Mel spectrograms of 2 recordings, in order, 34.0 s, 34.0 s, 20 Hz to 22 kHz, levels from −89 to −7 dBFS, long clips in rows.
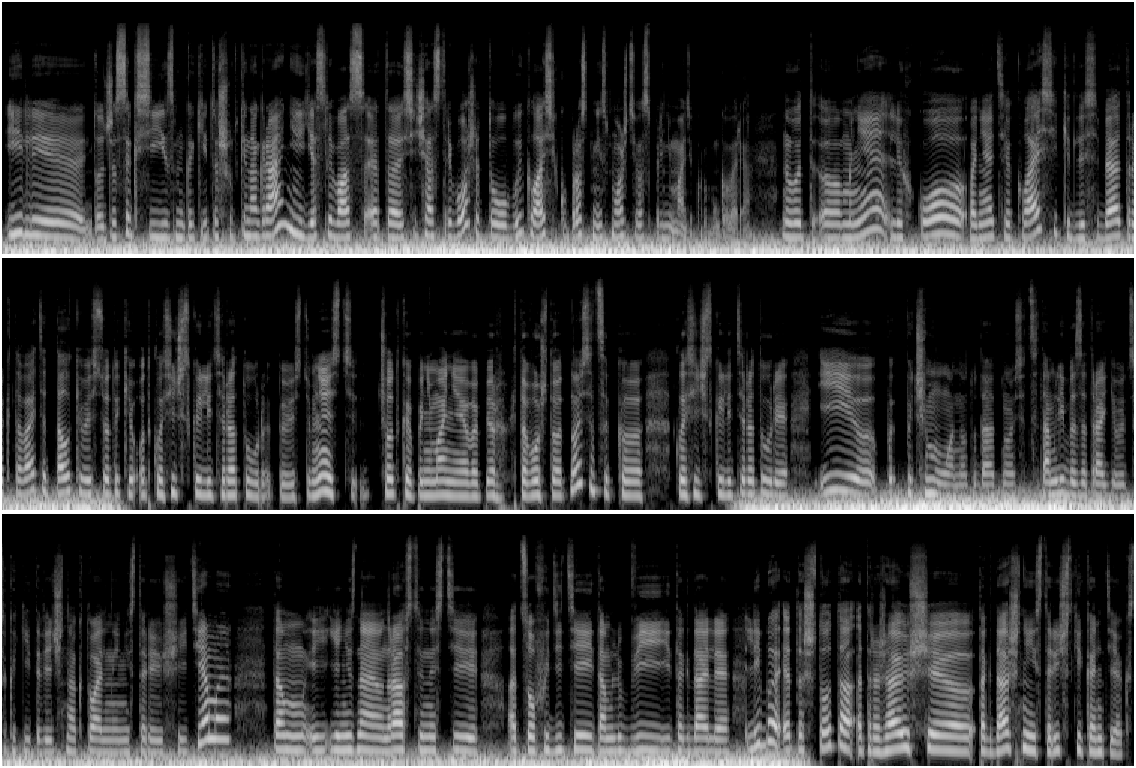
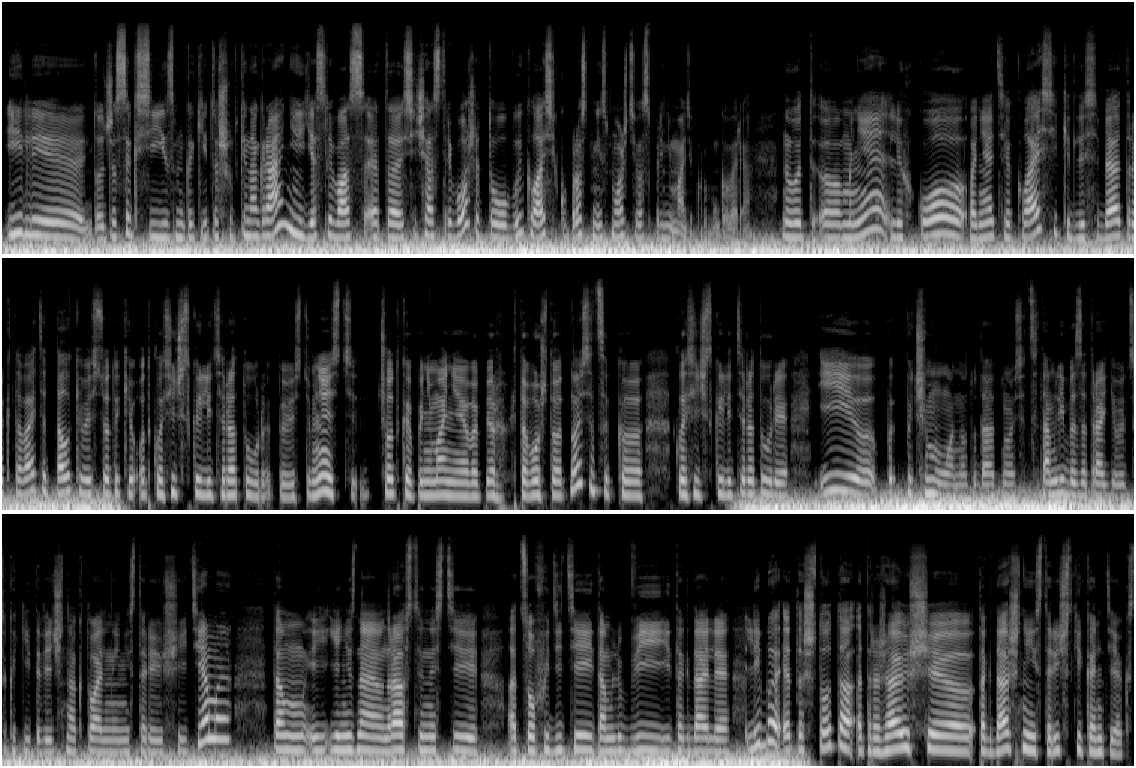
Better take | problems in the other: neither | low rumble; noticeable; until 12 s and from 19 to 31 s; 15 dB below the speech; the same in both

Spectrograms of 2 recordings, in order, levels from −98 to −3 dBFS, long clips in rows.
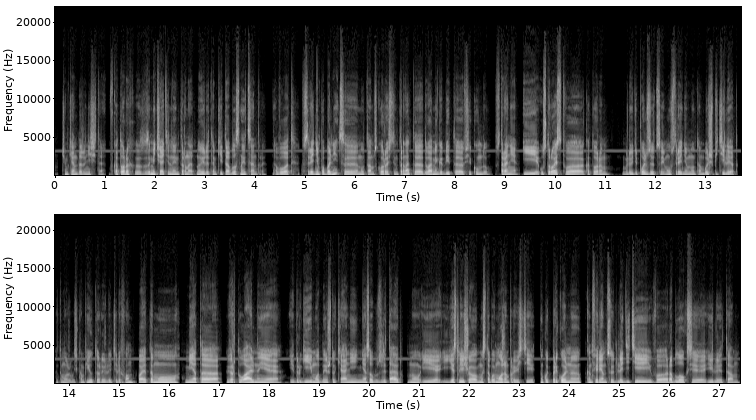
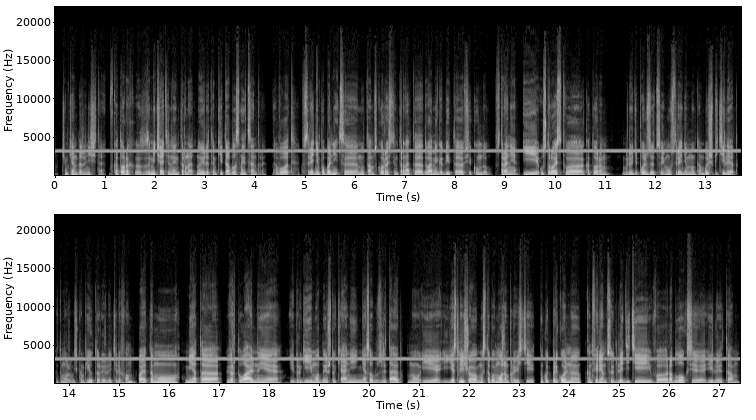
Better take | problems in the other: first | high-pitched whine; loud; throughout; 3 kHz, 9 dB below the speech; faint in the first

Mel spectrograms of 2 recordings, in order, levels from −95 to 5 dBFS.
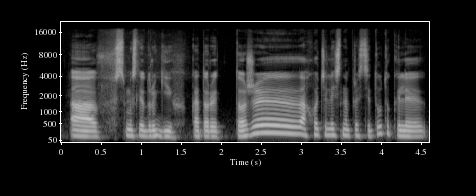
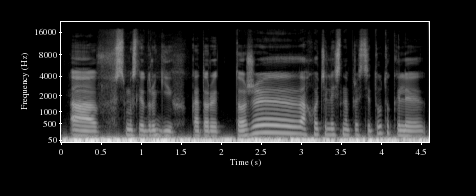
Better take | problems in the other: first | low rumble; noticeable; throughout; 20 dB below the speech

